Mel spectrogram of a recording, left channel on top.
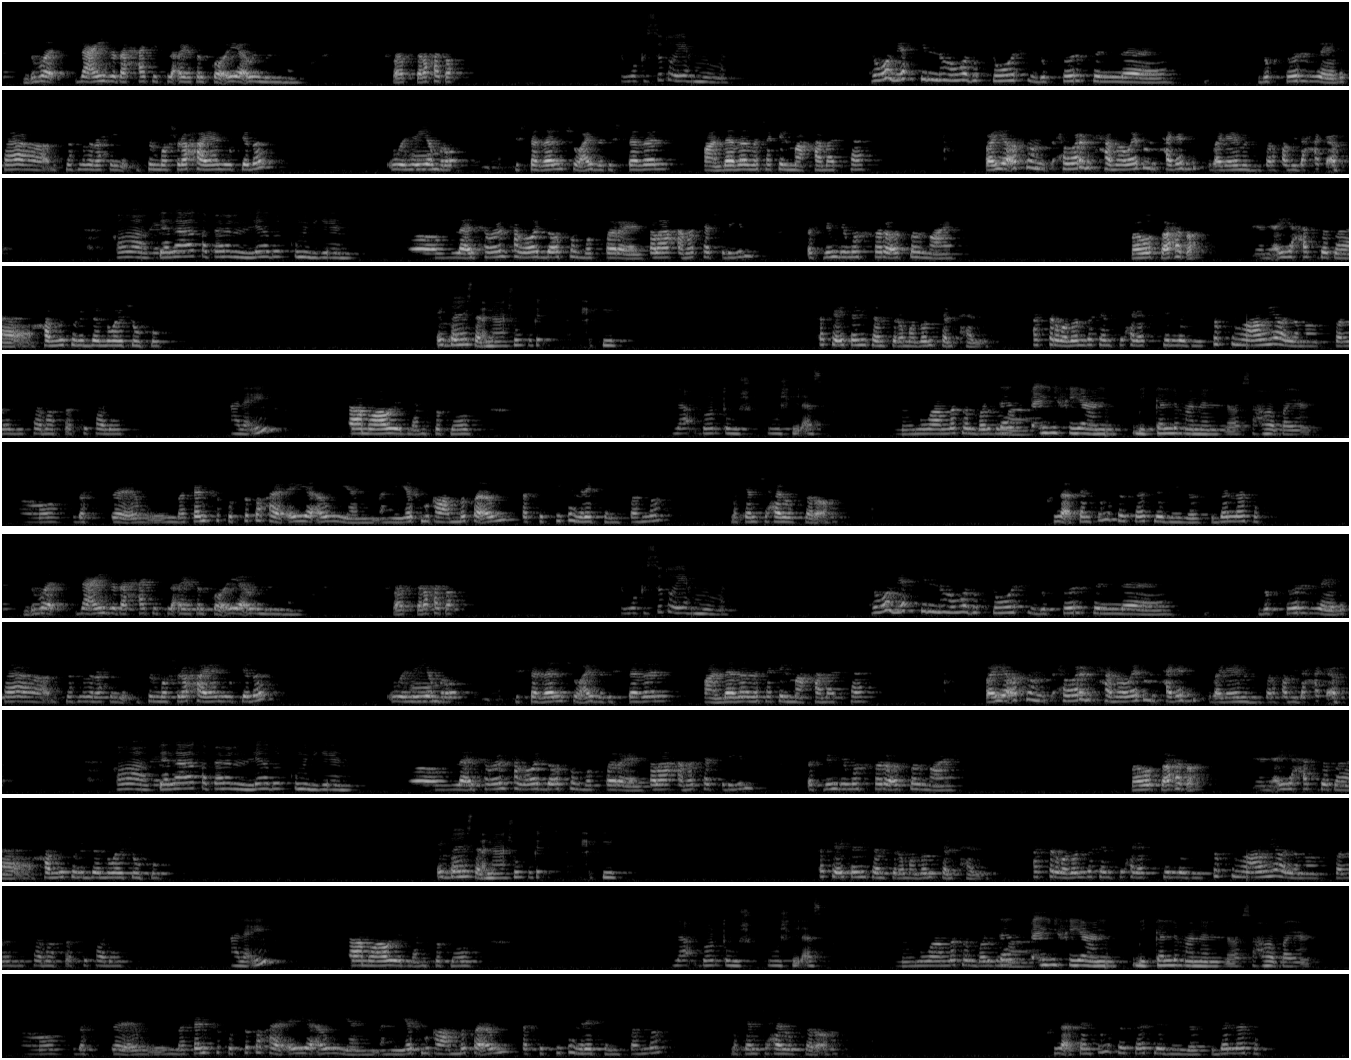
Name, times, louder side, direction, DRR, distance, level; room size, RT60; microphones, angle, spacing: voice 1, 0.0-3.0 3.9-4.6 8.7-11.7 12.6-16.1 17.3-18.0 18.6-20.1 20.5-22.1 23.3-26.9 27.8-27.9 31.0-34.5 35.0-36.5 38.2-38.9 39.4-42.0 44.8-45.2 48.6-50.3 50.7-55.1 57.3-58.6 62.8-64.1 67.6-74.0 74.6-75.7 77.9-80.0, left 3 dB, 75° left, 5 dB, 0.8 m, -33 dB
voice 2, 6.2-7.3 17.5-17.9 28.1-30.4 38.7-38.9 44.8-45.8 46.2-46.6 56.2-56.6 60.6-62.1 63.9-67.0 75.6-75.7, equal, 5° right, 8 dB, 0.8 m, -37 dB
13.0 x 5.9 x 5.1 m, 0.38 s
head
